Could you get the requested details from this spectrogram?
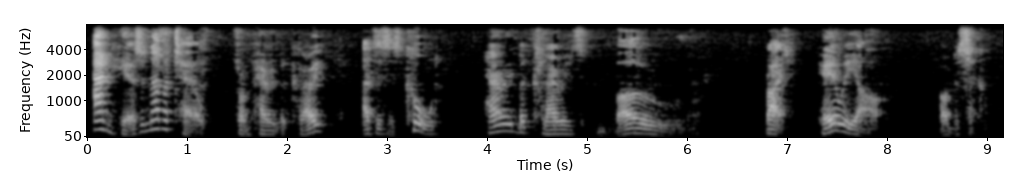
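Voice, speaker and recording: Here an amateur reader with a mid-range voice takes his time over rhyming children's stories, sounding very animated. His reading is rhythmic and sing-song, lingering on the ends of phrases. The lo-fi recording is dull, with a little noise.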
